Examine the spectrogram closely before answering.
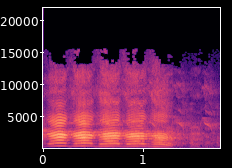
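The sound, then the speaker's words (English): A man's voice imitates a parrot's frightened squawking when a cat comes: a rapid run of about five harsh, nasal, strained, loud cries, which breaks off abruptly and leaves a short quiet tail. “But when the cat comes, what does he go?”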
